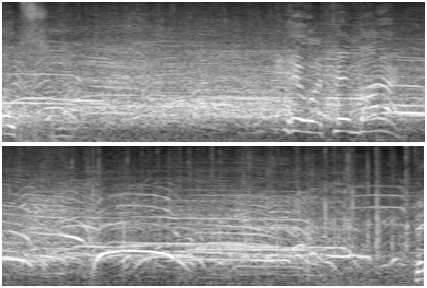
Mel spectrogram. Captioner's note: applause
